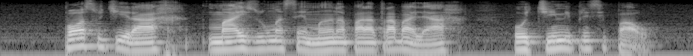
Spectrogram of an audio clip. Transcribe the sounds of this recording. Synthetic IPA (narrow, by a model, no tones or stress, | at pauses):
pɔsʊt͡ʃiɾaɾmajzũmɐsemɐ̃nɐpaɾɐt̪ɾabaʎaɾ | ʊt͡ʃĩmipɾĩsipa̰w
